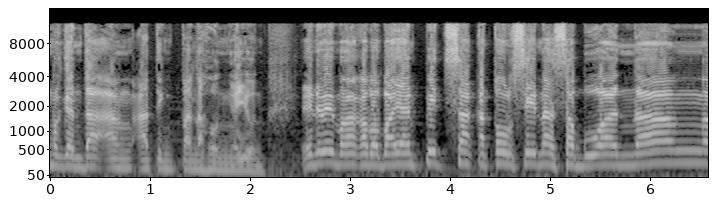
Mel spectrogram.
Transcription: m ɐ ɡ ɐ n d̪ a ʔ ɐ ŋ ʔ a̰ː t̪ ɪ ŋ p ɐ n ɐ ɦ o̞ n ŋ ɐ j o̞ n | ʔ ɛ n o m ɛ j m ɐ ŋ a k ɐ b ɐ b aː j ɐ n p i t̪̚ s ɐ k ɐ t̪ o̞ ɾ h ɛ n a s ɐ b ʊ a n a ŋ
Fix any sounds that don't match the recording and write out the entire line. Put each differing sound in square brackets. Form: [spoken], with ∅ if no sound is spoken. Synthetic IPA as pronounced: m ɐ ɡ ɐ n d̪ a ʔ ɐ ŋ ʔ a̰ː t̪ ɪ ŋ p ɐ n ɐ ɦ o̞ n ŋ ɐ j o̞ n | ʔ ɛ n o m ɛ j m ɐ ŋ a k ɐ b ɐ b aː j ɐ n p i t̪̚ s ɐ k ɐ t̪ o̞ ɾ [s] ɛ n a s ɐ b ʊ a n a ŋ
